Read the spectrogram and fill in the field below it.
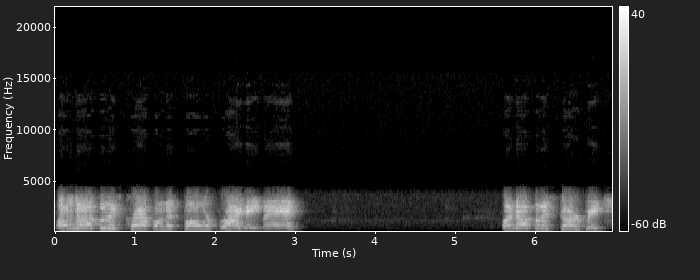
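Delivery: fed up and venting at the chat; angry rant. Acted. Host enraged by chat shout-outs.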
